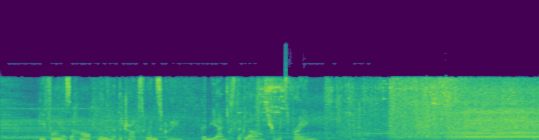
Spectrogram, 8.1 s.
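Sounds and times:
car engine roaring while overtaking a truck: 0.0s - 8.0s
speech: 0.6s - 5.1s.

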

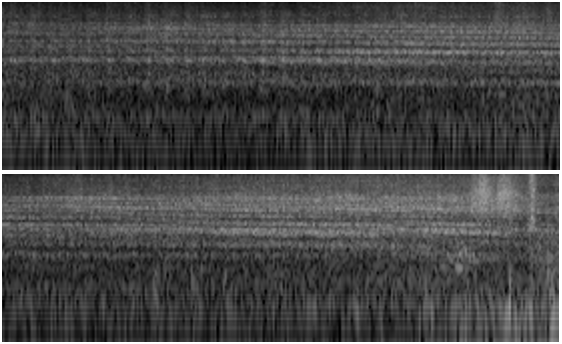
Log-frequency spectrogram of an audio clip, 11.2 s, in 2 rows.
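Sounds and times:
Flying Scotsman steam locomotive passing the Kidderminster Station signal box: 0.0s - 11.1s.

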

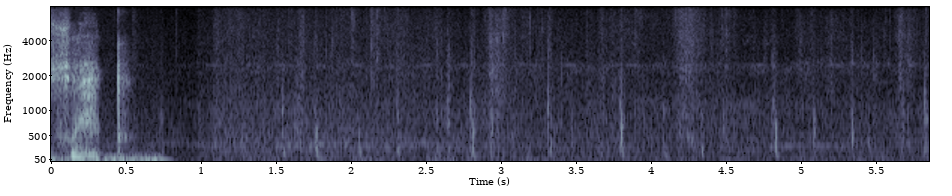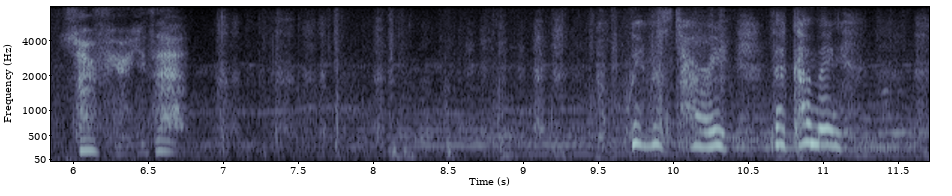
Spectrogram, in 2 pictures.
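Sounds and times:
speech: 0.1s - 0.5s, 6.1s - 6.8s, 9.8s - 11.4s
mule hooves on fallen leaves in a forest at night: 0.8s - 11.7s
footsteps on fallen leaves: 0.9s - 6.3s, 7.0s - 10.6s.

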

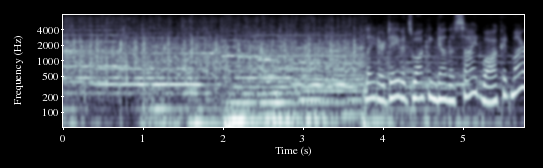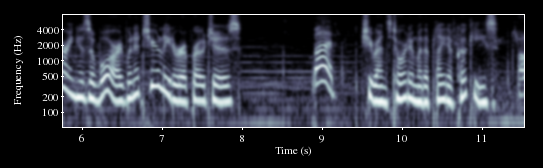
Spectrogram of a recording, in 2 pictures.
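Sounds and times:
person clapping vigorously: 0.0s - 4.4s
speech: 3.8s - 8.1s, 8.9s - 11.5s.

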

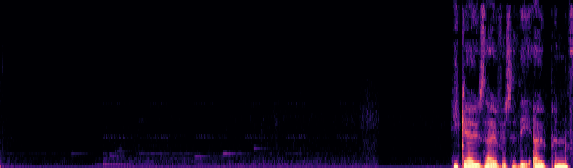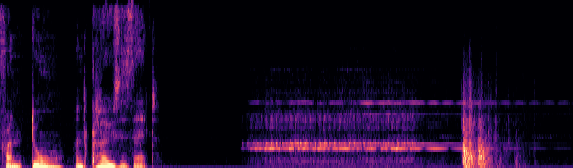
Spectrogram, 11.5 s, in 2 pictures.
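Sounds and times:
speech: 4.6s - 7.4s
telephone ringing: 8.1s - 11.4s.

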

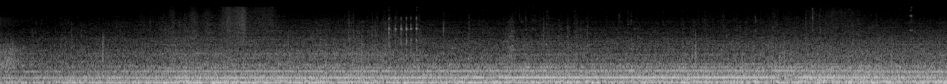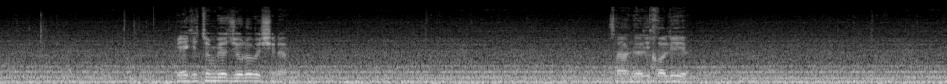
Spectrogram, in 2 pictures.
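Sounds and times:
tonal whines: 0.0s - 1.0s
engine hum and road rumble inside a moving car: 0.0s - 18.9s
speech: 11.3s - 12.6s, 15.6s - 16.5s.

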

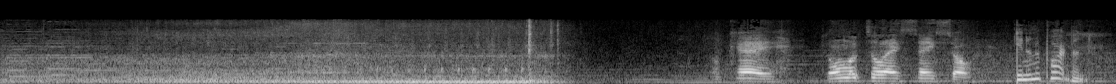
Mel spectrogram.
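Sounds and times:
old Pontiac engine idling: 0.0s - 11.1s
engine cutting off click: 1.2s - 5.9s
speech: 7.4s - 11.1s.

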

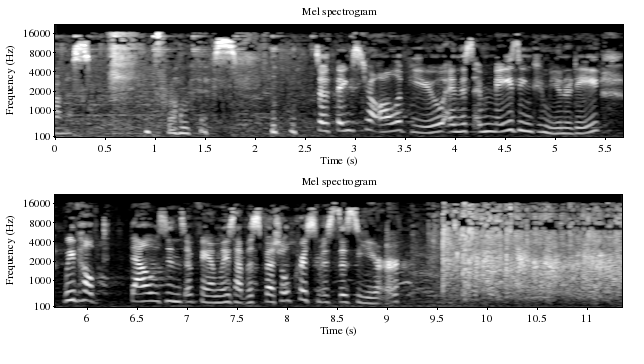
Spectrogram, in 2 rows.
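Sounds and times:
speech: 0.0s - 0.5s, 1.2s - 9.6s
crowd applause at a Christmas community gathering: 9.2s - 11.3s.

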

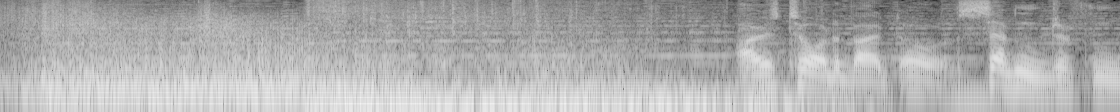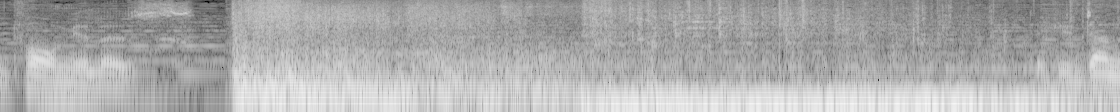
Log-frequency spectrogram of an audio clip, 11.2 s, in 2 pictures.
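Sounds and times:
deck chair exploding: 0.0s - 3.4s, 6.8s - 10.4s
speech: 3.7s - 6.6s, 10.9s - 11.1s.

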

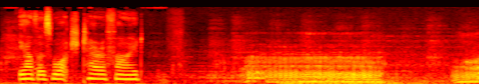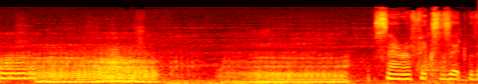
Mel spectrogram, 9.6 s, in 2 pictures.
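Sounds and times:
speech: 0.2s - 1.4s, 8.6s - 9.5s
aggressive dog growling and snarling while leaping through a window: 2.2s - 9.5s.

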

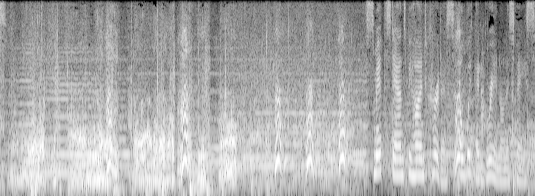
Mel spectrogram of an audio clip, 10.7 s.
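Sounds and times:
dog growling: 0.1s - 7.1s
dog barking through a wire muzzle: 3.6s - 3.9s, 5.5s - 7.0s
speech: 7.5s - 10.7s.

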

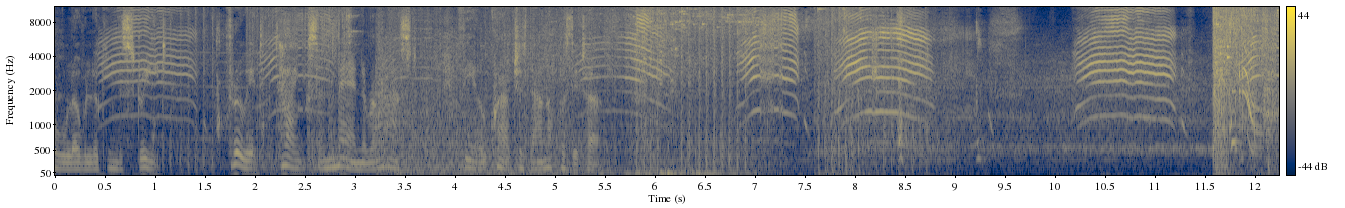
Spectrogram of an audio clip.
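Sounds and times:
speech: 0.0s - 5.8s
high wavering wailing cries: 0.3s - 3.2s, 5.4s - 12.2s
automatic gunfire in a film battle scene: 5.6s - 8.9s.

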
